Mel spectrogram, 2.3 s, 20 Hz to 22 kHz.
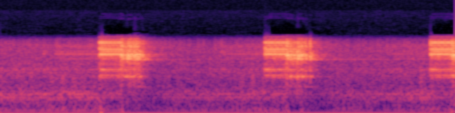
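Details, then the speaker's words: Western Digital 80 GB IDE hard drive, powered on the bench: spins up and down with three evenly spaced sharp buzzy clicks about every 0.8 s over faint spindle hum; repeated clicking, click of death. "as you can see it's spinning up and down and it's clicking the same oh crap"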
